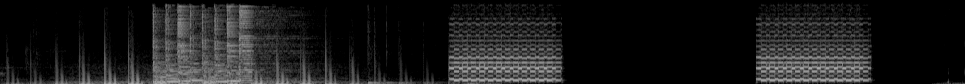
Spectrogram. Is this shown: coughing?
no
